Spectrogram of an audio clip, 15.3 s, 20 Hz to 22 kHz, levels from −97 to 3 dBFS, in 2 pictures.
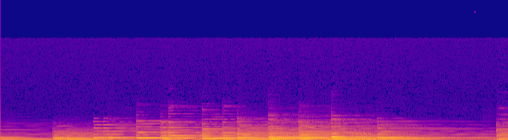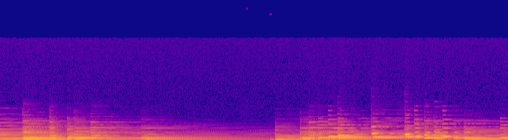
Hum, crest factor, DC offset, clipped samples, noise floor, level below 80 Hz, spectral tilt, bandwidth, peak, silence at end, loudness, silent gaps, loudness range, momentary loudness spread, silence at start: none; 16 dB; 0.4%; under 0.1%; -45 dBFS; -56 dBFS; -9.5 dB/octave; 5.6 kHz; -8 dBFS; 0 s; -23 LUFS; none; 7 LU; 16 LU; 0 s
